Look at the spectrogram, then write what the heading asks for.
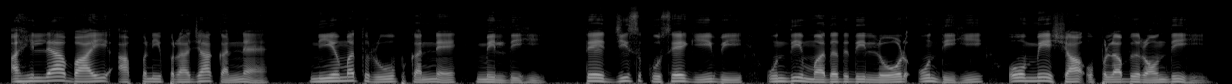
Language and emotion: Dogri, neutral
